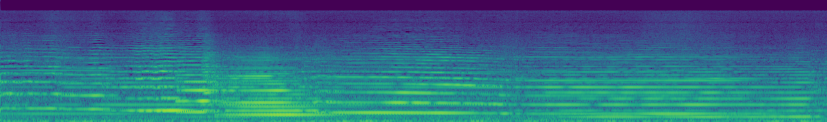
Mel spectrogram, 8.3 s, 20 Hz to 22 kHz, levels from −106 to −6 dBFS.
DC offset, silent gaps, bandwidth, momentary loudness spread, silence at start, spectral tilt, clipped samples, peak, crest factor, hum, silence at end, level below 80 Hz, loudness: under 0.1%; none; 15.5 kHz; 11 LU; 0 s; -6.5 dB/octave; under 0.1%; -14 dBFS; 14 dB; none; 0 s; -46 dBFS; -29 LUFS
